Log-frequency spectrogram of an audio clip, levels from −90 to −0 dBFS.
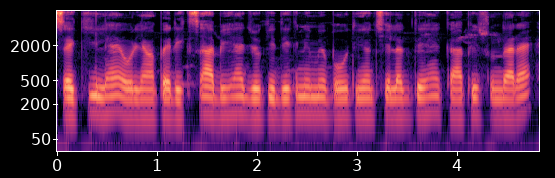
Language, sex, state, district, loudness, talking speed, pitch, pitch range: Hindi, male, Bihar, Sitamarhi, -23 LUFS, 250 wpm, 125 Hz, 120-130 Hz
